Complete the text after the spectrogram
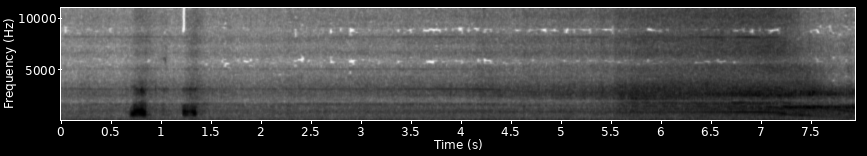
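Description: Floats splash and hiss through the water.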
